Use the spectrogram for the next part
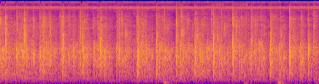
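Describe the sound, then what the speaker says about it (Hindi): An audience at a Rajasthan BJP political event bursts into sustained, steady applause to welcome state president Madan Rathore, a dense crowd of clapping hands that continues evenly throughout. "एक बार जोरदार तालियों के साथ राठौड़ जी का स्वागत और अभिनंदन करिए।"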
